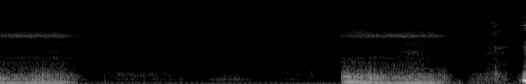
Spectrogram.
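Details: Adult man (husband) asleep: two loud, low rumbling snores on breathing in, separated by a quiet pause of about three seconds; ordinary rhythmic snoring.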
